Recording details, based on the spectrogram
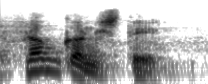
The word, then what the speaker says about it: Frankenstein: ¿Doctor Frankenstein? Frankenstein. ¿Me toma el pelo? No, se pronuncia Frankenstein.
